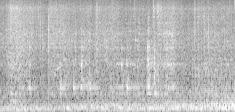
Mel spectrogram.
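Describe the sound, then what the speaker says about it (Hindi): Roasted puffed rice (kheel) is stirred in a pan, giving a steady close scraping and rustling with a faint sizzle throughout. "साथ में ही डाल देंगे हम खीर जो रोस्ट की हुई थी, इसको हम अच्छी तरह से मिक्स करेंगे।"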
